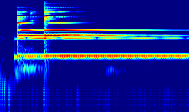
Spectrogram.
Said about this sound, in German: Sie sind das sind wie Kirchenglocken und äh, die ich jetzt zum Schluss angeschlagen habe, ist eigentlich mein schönstes Hochzeitsgeschenk.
